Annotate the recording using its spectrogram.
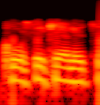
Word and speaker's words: Corsicana: Is it Corsicana? – Yeah, Corsicana, Texas.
